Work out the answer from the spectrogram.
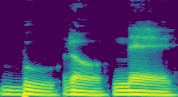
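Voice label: "burone", concatenated syllables; Affixing experiment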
